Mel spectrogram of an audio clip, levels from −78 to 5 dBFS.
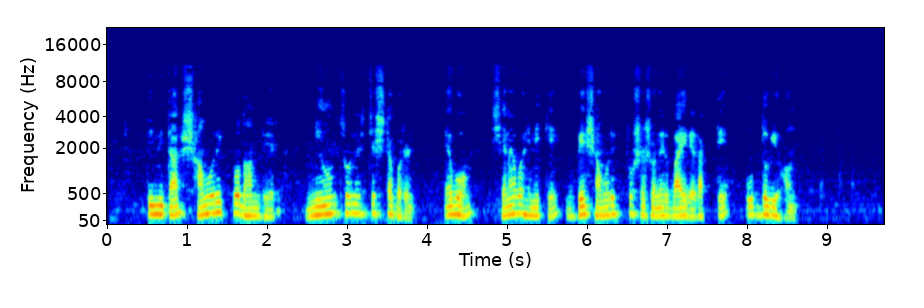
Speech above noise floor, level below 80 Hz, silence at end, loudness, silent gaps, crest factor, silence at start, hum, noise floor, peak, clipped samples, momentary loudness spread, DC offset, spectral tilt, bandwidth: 36 dB; -52 dBFS; 1.1 s; -23 LUFS; none; 18 dB; 0.5 s; none; -58 dBFS; -6 dBFS; under 0.1%; 11 LU; under 0.1%; -8 dB/octave; 11 kHz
